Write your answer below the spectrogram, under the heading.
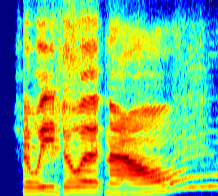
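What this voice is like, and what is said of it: Imitates a cat's voice. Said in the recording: “a really good cat impersonation.”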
